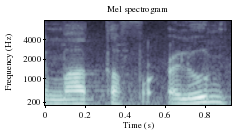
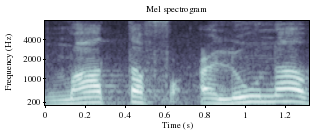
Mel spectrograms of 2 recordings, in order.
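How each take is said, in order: First: The phrase ends on n with no vowel. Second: The phrase ends with a short vowel after n. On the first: The reader stops here. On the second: The reading continues without a stop.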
